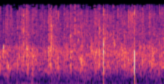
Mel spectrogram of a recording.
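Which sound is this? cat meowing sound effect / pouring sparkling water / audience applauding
audience applauding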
